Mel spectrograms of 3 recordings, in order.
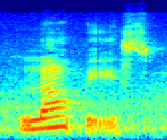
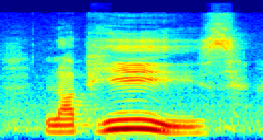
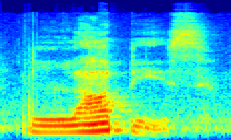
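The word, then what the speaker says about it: lápiz: it would be pronounced lapis with the accent on the last syllable but that's not how we say l-a-p-i-z we say loppies with the accent on the a and that's why we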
